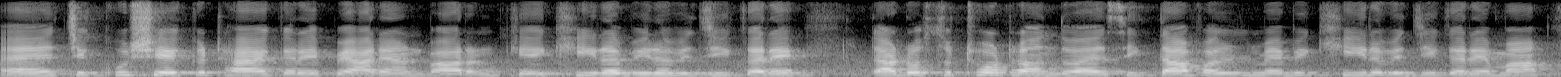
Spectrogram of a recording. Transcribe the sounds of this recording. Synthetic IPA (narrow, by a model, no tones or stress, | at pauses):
ɛ̃ːt͡ɕɪkʊʃeːkʈʰaːekɐɾepjaːɾijaːnɪ̆ɓaːɾənɪ̆kʰeːkʰiːɾəbiːɾʋɪd͡ʑʱikɐɾe | ɗaːɖʱosʊʈʰoʈʰɐʋə̃nd̪oaːɦesiːt̪ãfɐlmẽbɪkʰiːɾʋɪd͡ʑikɐɾemã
